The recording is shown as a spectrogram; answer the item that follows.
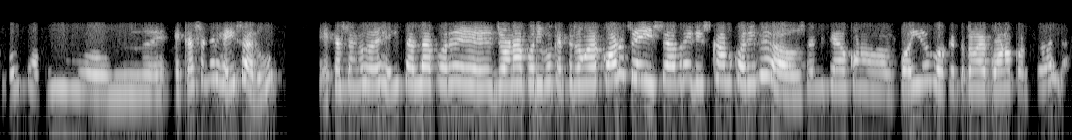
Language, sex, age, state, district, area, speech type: Odia, female, 60+, Odisha, Gajapati, rural, conversation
